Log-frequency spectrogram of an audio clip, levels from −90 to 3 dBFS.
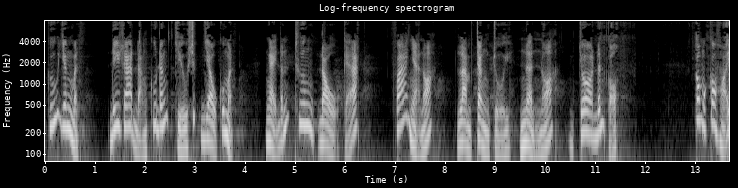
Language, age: Vietnamese, 60-79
